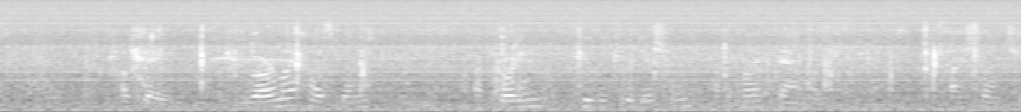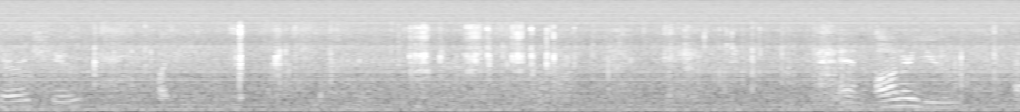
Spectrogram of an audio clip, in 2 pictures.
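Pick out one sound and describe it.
A man speaks calmly nearby, outdoors.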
